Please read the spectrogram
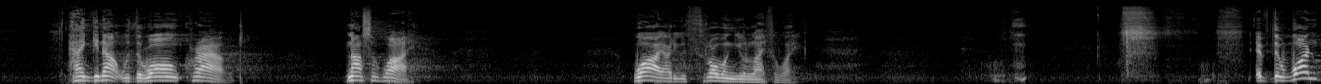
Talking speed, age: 80 wpm, 40-59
